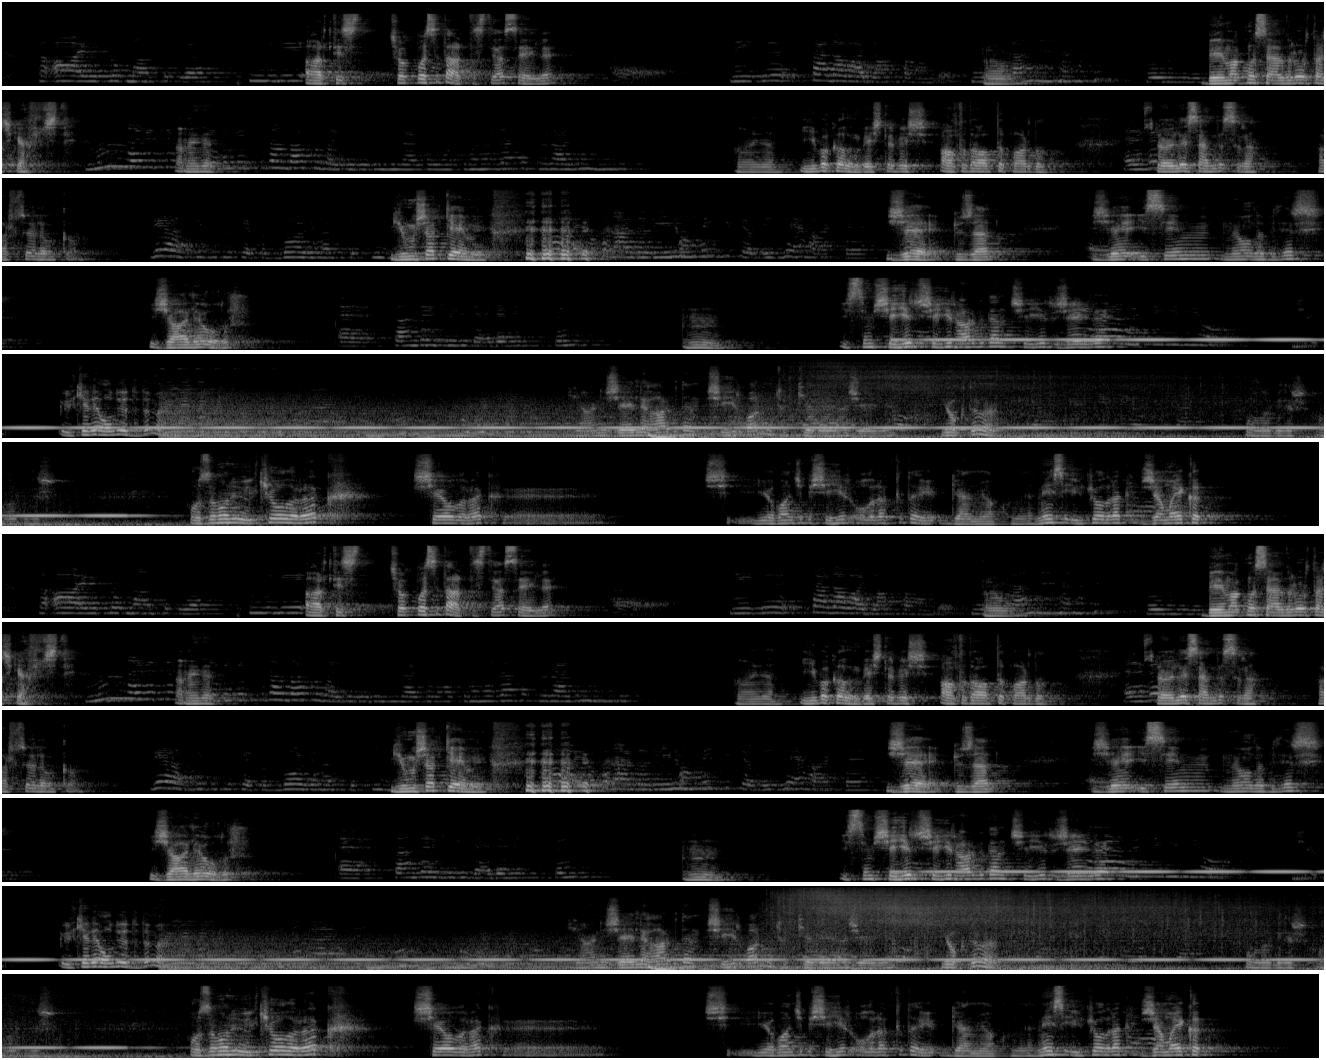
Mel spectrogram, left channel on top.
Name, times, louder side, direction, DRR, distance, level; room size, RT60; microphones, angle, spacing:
voice 1, 0.4-2.0 2.4-3.9 6.1-6.6 7.3-11.2 11.4-12.2 14.1-19.6 24.4-24.9 27.9-31.0 31.9-35.1 37.2-37.6 43.0-45.5 48.3-49.0 50.1-52.0 55.6-57.0 57.4-57.9 58.1-59.1 61.7-65.2 77.1-77.8, equal, 15° left, -3 dB, 3.7 m, -51 dB
voice 2, 3.0-3.6 3.9-5.5 9.8-10.1 12.1-13.9 15.0-15.3 20.5-23.7 24.0-24.3 24.6-25.8 26.4-27.2 30.3-32.1 35.3-36.4 37.3-39.6 41.1-42.1 46.5-46.9 48.0-50.7 52.6-52.8 53.4-54.6 58.5-61.8 62.3-62.9 65.3-66.6 67.4-67.5 68.0-69.8 70.2-72.1 73.1-78.1, equal, 5° right, 5 dB, 0.8 m, -32 dB
sound 1, 48.5-67.4, left 2 dB, 60° right, 1.6 m, -33 dB
sound 2, 54.4-61.4, left 1 dB, 80° left, 1.1 m, -38 dB
Crackle, 60.3-69.3, right 5 dB, 85° right, 1.3 m, -43 dB
21.5 x 11.0 x 4.2 m, 1.4 s
head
